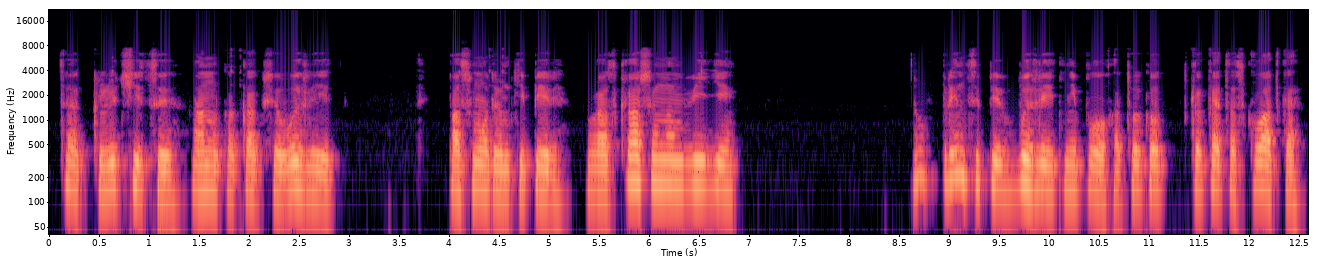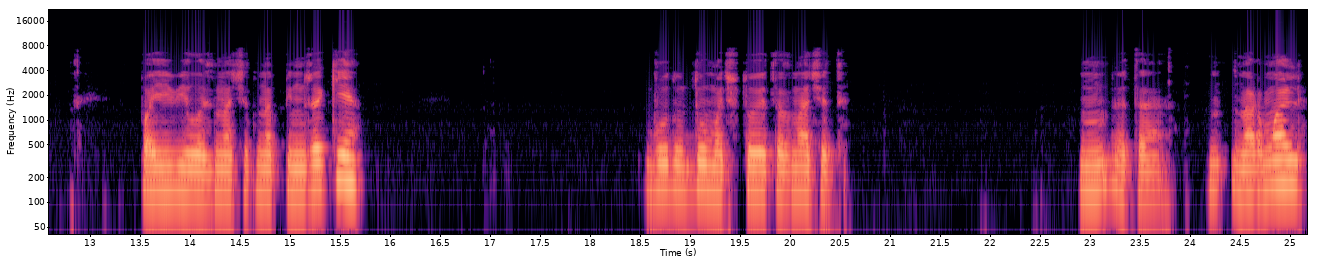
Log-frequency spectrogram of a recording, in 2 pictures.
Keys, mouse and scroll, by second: 0.6 click, 1.7 click, 2.5-3.5 middle drag, 6.6-10.8 middle drag, 13.0-16.9 middle drag, 20.2 KP_1, 23.7 click, 24.4-25.1 middle drag.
